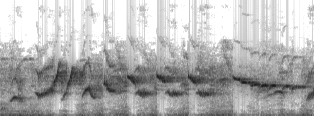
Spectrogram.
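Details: Actively singing oriental magpie-robin, recorded to call other magpie-robins: a continuous stream of clear, slurred whistles, steeply rising and falling, ending on a long descending note and a sharp upward sweep.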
